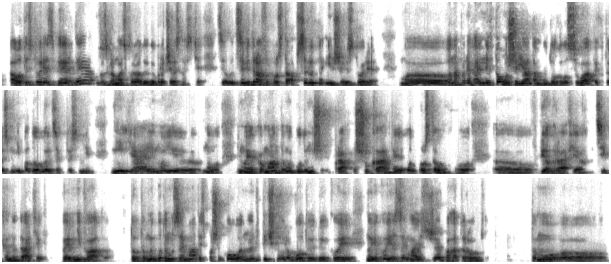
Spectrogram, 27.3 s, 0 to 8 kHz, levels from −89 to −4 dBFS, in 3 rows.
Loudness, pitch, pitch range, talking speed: -16 LUFS, 120 Hz, 105-155 Hz, 150 wpm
